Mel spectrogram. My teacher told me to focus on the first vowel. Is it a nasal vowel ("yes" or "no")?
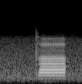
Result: no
